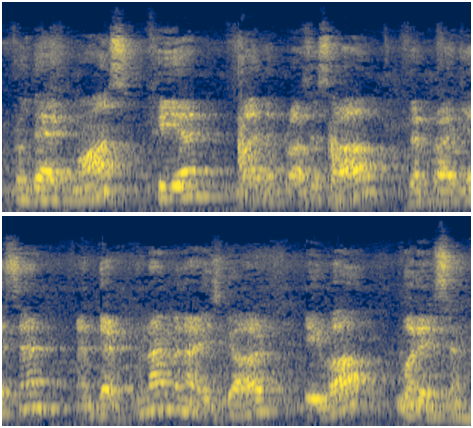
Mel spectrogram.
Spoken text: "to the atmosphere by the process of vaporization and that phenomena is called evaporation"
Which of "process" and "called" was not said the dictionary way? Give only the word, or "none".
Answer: called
